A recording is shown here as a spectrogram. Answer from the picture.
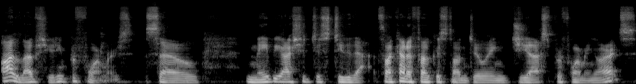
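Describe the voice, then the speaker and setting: A man with an American accent talks at a moderate pace in an ordinary speaking voice, fairly low in pitch with ordinary pitch variation. The recording is very clean, with a silent background. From Canada. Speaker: performing arts photographer and musician. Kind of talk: live interview chat. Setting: live stream.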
